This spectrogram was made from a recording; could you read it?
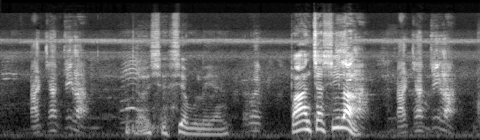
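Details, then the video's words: Pet Javan myna able to talk, uttering voice-like harmonic syllables in short groups, some low and drawn-out, others loud and clipped, with gaps between phrases and a steady high hum in the background. "BURUNG JALAK BISA NGOMONG"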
